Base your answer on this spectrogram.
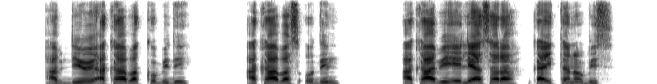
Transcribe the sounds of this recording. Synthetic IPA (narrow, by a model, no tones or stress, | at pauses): ʔɐ̰bd̪ɪjɔjɐ̰kaːbɐkːɔbɪd̪ɪ | ʔɐ̰kaːbɐsɔd̪ɪn | ʔɐ̰kaːbɪeːlɪjaːsɐɾɐɡɐjt̪ːɐnɐwbɪs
